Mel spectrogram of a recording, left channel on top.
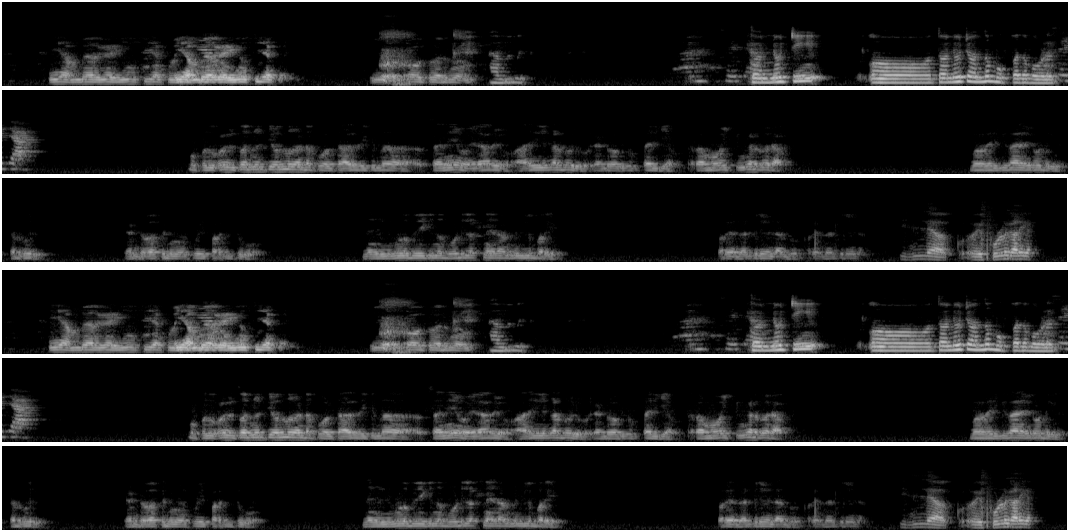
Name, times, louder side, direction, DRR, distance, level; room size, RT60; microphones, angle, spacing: voice 1, 0.5-2.4 3.7-4.7 6.9-7.0 12.5-18.5 20.3-21.7 22.5-23.9 24.9-26.9 28.5-29.3 31.3-31.4, right 1 dB, 40° right, 1.6 m, -31 dB
voice 2, 1.7-2.9 3.8-4.1 4.9-5.2 6.8-8.2 8.7-11.0, equal, 5° left, 1.3 m, -23 dB
voice 3, 29.4-30.0 30.3-31.6, right 1 dB, 15° right, 0.7 m, -29 dB
9.0 x 4.8 x 4.0 m
head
